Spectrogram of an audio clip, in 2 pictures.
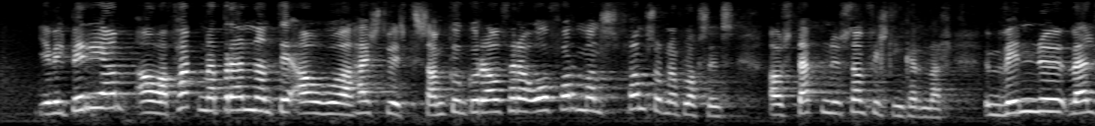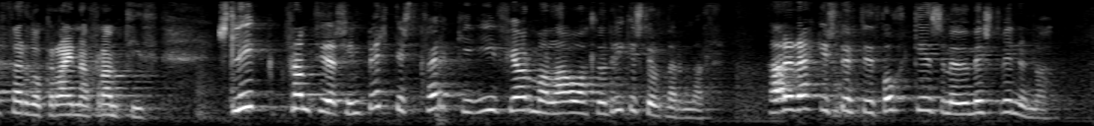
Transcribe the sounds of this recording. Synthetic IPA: jɛvɪlpɪɾjaawaðfaknapɾɛnːant̪ɪʔaːwhuaɦajst̪vɪst̪samkʏŋkʏɾawθɛrːaɔɣfɔɾmansfɾamsɔɾt̪naflɔksɪns | awst̪ɛpnʏsamfɪlciŋkaɾɪnːaɾ̥ | ʏmvɪnːʏvɛlfɛɾðɔɣkɾaːjnafɾamt̪ʰiðst̪liːkfɾamt̪ʰiːðaɾ̥siːnpɪr̥t̪ɪst̪̚kʰv̥ɛɾcɪifjawɾmawlaːwaht̪lʏnriːcɪst̪jowɾt̪naɾɪnːaɾ̥ | θaɾɛɾɛhcɪst̪ʏht̪vɪðfowl̥cɪðsɛmɛvʏmejst̪vɪnːʏna̰

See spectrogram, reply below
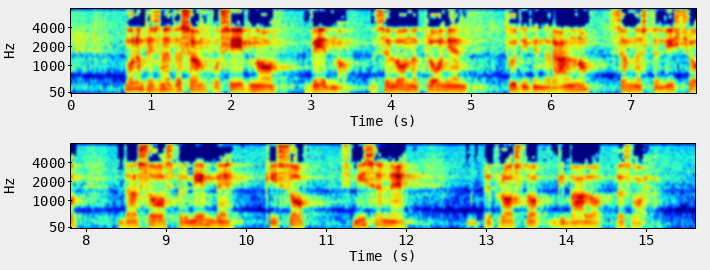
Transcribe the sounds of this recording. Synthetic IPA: moːɾɐmpɾiznat̪̚d̪asəmɔseːbnɔʋeːd̪nɔzɛloːnakloːnjɛn | t̪uːd̪iɡɛnɛɾaːlnɔsəmnast̪aliːʃt͡ʃu | d̪asɔspɾɛmeːmbɛ | kisɔ | smiːsɛlnɛ | pɾɛpɾɔːst̪ɔɡibaːlɔɾazʋɔ̰ːja̰

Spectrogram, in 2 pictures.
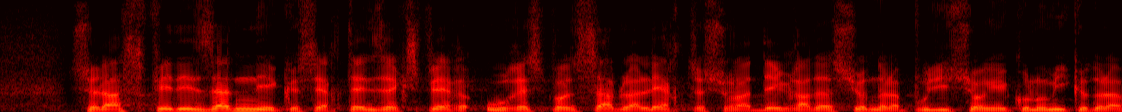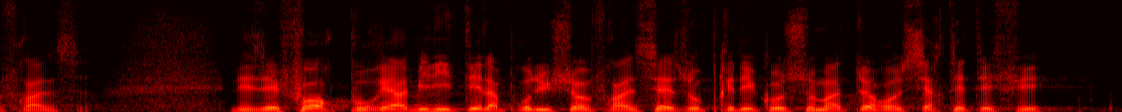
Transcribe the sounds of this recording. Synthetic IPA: səlasfɛd̪ezanekəsɛʁt̪ɛ̃zɛkspɛʁuʁɛspɔ̃sablalɛʁt̪əsyʁlad̪eɡʁad̪asjɔ̃d̪əlapozisjɔ̃ekonɔmikd̪əlafχɑ̰̃s | lezefɔʁpuʁːeabilit̪elapχɔd̪yksjɔ̃fχɑ̃sɛzopχed̪ekɔ̃sɔmat̪œʁɔ̃sɛʁt̪et̪efɛ

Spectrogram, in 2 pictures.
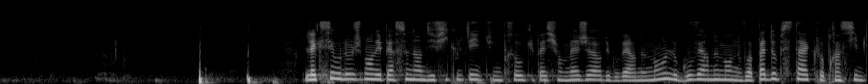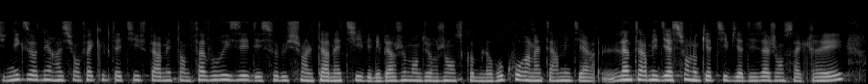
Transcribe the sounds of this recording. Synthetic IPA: laksɛolɔʒmɑ̃d̪epɛʁsɔnɑ̃d̪ifikʲylt̪eɛt̪ynpχeɔkʲypasjɔ̃maʒœʁd̪yɡuvɛʁnəmɑ̃ləɡuvɛʁnəmɑ̃nəvwapad̪ɔpst̪aklopχɛ̃sip̚d̪ynɛɡzɔneʁasjɔ̃fakʲylt̪at̪ʰivpɛʁmɛt̪ɑ̃d̪əfavɔʁized̪esɔlysjɔ̃alt̪ɛʁnat̪ʰivelebɛʁʒəmɑ̃d̪yʁʒɑ̃skɔmləʁəkʰuʁa | lɛ̃t̪ɛʁmed̪jasjɔ̃lɔkat̪ivjad̪ezaʒɑ̃saɡʁe

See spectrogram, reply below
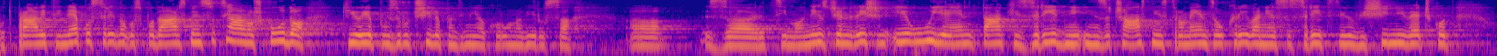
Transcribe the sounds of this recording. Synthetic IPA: ɔt̪pɾaːʋit̪inɛpɔsɾeːd̪nɔɡɔspɔd̪aɾskɔinsɔt̪sialnɔʃkoːd̪ɔkijɔjɛpɔwzɾɔt͡ʃilapand̪ɛmijakɔɾonaʋiɾusa | zəɾɛt̪simɔnɛksd͡ʒɛnɛɾɛɪʃəneujɛɛnt̪akizɾeːd̪niʔinzat͡ʃasniːnst̪ɾumɛ̃nt̪zaukɾeːʋanjɛsəsɾeːt̪st̪ʋiwʋiʃiniʋɛt͡ʃkɔt̪

